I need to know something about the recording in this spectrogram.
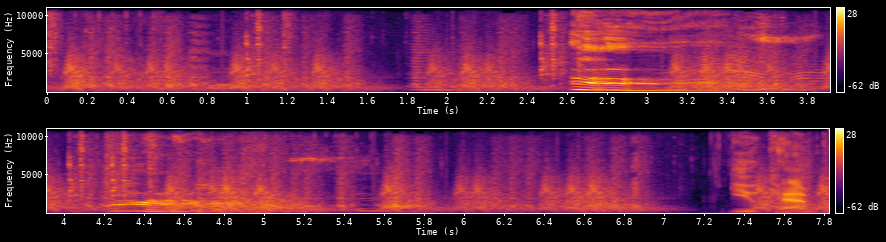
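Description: A young man talks excitedly and close to a microphone.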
